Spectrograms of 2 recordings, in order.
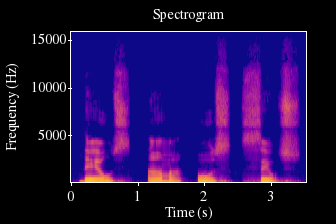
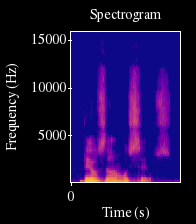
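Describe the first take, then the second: First: Drawn-out, every word of "Deus ama os seus" stretched; preacher's slow solemn emphasis; very slow and weighty. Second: Said in the usual way. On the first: Shown as a demonstration.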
